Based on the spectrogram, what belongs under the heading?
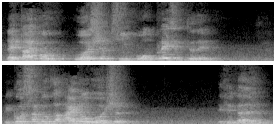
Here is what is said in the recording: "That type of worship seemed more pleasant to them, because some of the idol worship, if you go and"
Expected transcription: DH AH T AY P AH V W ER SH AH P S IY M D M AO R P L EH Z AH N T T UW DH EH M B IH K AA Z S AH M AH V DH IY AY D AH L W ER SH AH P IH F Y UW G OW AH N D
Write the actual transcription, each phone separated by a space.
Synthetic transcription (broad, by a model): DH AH T AY P AH V W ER SH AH P S IY M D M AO L P L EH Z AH N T T UW DH EH M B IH K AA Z S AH M AH V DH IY AY D AH L W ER SH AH P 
